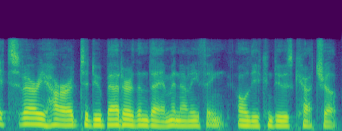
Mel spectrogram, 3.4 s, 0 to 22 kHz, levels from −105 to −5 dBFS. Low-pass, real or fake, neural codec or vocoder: 7.2 kHz; fake; codec, 16 kHz in and 24 kHz out, 0.6 kbps, FocalCodec, streaming, 2048 codes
